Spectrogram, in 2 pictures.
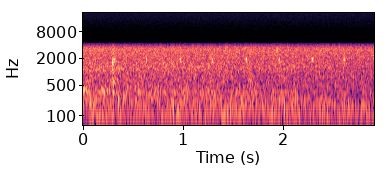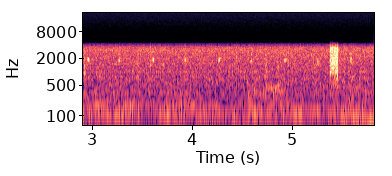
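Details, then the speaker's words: Car coasting: faint, light rhythmic ticking about three times a second from a wheel under soft rolling noise; it mostly stops as soon as gas or brake is applied; cause unknown. "As soon as I hit the gas or brake, it pretty much stops."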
